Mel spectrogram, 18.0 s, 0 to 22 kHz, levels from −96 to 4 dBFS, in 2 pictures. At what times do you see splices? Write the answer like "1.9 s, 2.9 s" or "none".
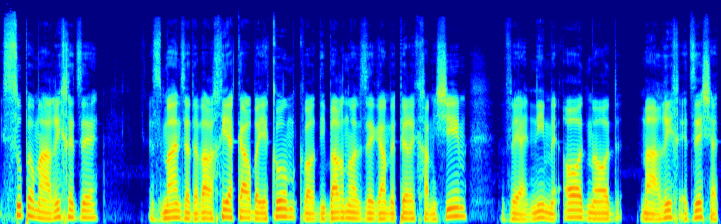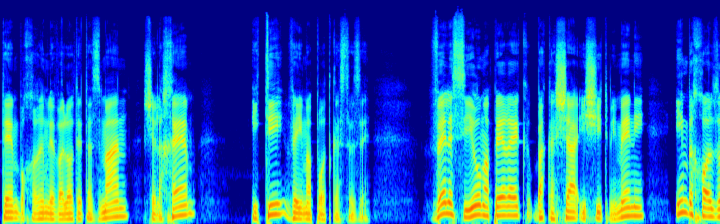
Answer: none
